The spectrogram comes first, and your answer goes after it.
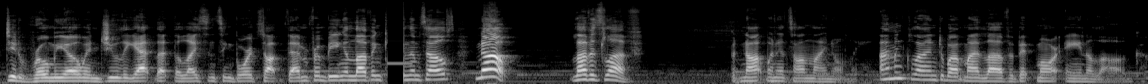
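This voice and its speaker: A video essayist narrates scripted commentary in a mid-range voice. The delivery is theatrical and sardonic, full of dry joking asides. Soft music plays underneath. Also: medium pitch, lively intonation, moderate pace.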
